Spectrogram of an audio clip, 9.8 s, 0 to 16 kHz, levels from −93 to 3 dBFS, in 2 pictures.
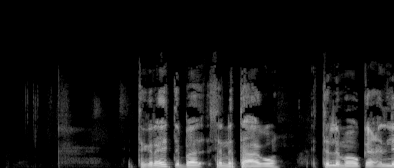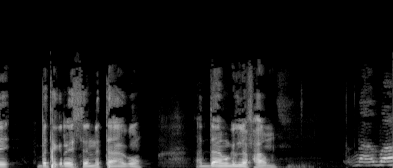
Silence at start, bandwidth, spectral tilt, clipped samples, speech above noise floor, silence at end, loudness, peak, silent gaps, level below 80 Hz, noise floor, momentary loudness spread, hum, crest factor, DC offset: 1.75 s; 9.8 kHz; -6 dB/octave; under 0.1%; 54 dB; 0 s; -21 LUFS; -2 dBFS; none; -58 dBFS; -74 dBFS; 14 LU; none; 20 dB; under 0.1%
